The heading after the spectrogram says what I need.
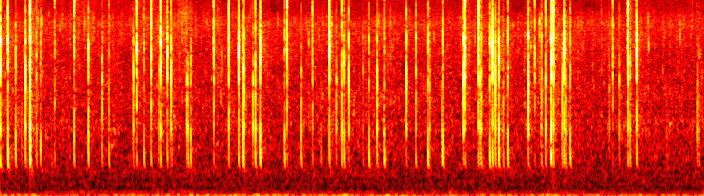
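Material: Plastic film.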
